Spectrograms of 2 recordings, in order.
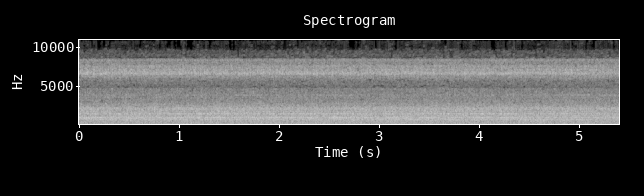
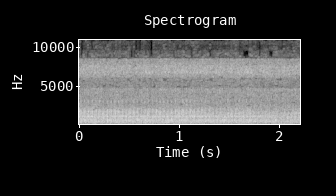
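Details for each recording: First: Mercedes M111 petrol engine idling after the alternator belt damper was repaired (welded, both upper and lower rubbers replaced): smooth even idle, with no rattle or knock from the belt drive. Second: Mercedes M111 petrol engine idling: busy metallic rattle that seems to come from the valve cover but is the worn crankshaft/alternator belt pulley damper, changing with revving.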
